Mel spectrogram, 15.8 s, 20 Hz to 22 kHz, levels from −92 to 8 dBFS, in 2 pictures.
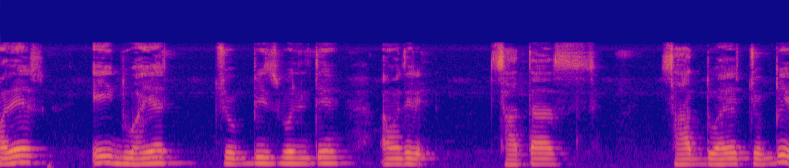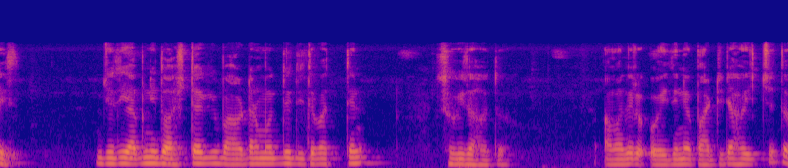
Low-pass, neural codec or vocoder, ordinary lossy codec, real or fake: none; none; none; real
